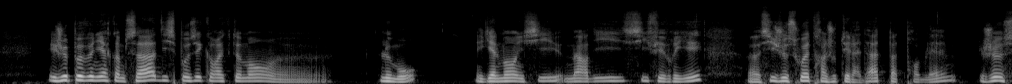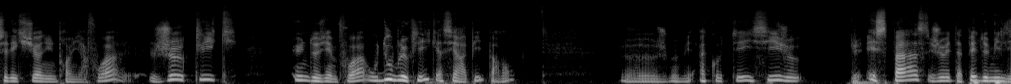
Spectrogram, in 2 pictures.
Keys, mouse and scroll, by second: 9.4 click, 13.2 click, 16.7 click, 18.7 space, 19.9 KP_2, 20.1 KP_0.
